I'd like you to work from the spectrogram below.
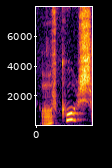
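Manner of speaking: put-on high, slow old granny voice; a cheerful little old lady; high sing-song granny; wee Granny. Granny answers.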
